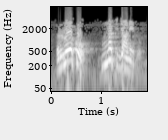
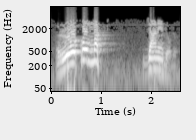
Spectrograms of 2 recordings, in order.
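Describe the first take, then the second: First: The pause comes after 'roko'. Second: The pause comes after 'mat'.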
